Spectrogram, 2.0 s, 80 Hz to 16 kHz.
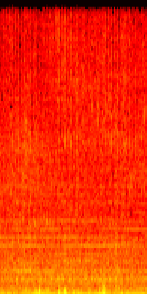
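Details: Toyota 22RE in a 4Runner on 5W-30, cold start and rev: irregular dull thumps over a low engine rumble; owner suspects timing chain and/or rod knock, unconfirmed.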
